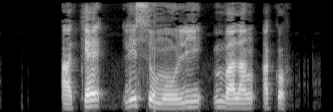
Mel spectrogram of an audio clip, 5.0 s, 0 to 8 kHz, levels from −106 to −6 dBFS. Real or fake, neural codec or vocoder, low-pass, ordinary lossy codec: real; none; 7.2 kHz; MP3, 48 kbps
